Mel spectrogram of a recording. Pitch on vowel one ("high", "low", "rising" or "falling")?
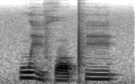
falling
